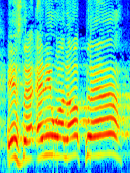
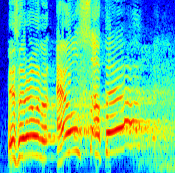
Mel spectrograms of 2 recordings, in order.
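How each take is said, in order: First: High, louder call to the sky; calling upward. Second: Much higher, slow, laughing shout; shouted again. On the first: Man on the cliff calls up to heaven, high and hopeful. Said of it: "looking up, he said". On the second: Man shouts for a better answer, high, slow and laughing. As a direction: yell it up, laughing at the punchline. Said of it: "the man shouted again". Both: Retold or imitated.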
